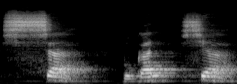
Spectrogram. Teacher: bunyi Tengah lidah yang naik ke langit-langit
